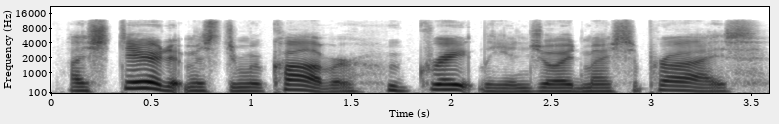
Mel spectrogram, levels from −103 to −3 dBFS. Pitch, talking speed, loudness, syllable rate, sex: 175 Hz, 165 wpm, -18 LUFS, 5.0 syllables/s, female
